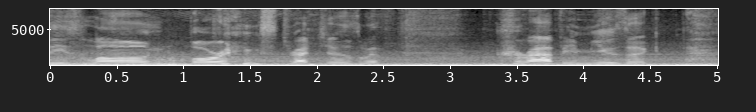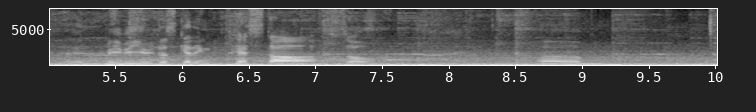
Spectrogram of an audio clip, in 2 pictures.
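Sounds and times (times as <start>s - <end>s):
car driving along a road, engine and tyre rumble: 0.0s - 9.9s
speech: 1.1s - 2.8s, 3.4s - 7.6s, 8.7s - 9.4s.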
